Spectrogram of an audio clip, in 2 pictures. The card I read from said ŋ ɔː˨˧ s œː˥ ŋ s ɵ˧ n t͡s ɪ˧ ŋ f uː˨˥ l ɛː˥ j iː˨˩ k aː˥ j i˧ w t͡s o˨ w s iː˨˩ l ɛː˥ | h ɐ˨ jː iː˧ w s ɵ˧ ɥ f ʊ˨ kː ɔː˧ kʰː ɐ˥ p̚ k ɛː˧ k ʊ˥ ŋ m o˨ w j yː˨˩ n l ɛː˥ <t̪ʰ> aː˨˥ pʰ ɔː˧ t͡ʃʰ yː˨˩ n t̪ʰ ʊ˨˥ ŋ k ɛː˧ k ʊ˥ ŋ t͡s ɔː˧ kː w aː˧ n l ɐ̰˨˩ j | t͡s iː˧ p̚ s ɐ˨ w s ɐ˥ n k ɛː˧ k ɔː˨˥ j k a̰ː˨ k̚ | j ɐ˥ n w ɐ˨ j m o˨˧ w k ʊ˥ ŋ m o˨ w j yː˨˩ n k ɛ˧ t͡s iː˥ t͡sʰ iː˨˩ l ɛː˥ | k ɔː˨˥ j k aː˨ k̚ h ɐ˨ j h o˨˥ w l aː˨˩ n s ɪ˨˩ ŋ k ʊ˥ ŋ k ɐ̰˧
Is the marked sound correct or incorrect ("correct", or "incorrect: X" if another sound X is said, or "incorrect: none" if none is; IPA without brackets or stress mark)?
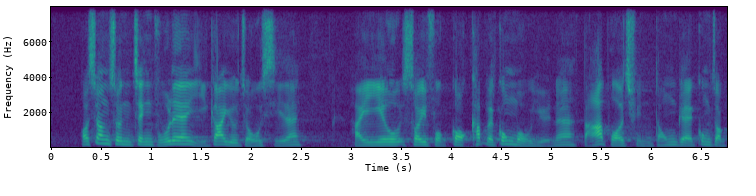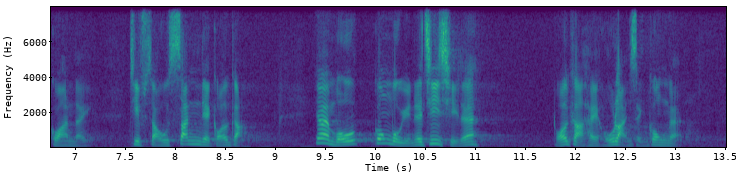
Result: incorrect: t̪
